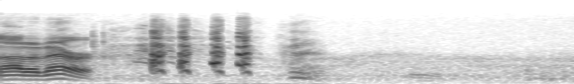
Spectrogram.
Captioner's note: laughing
